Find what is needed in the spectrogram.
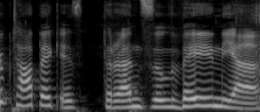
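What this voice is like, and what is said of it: Mock Dracula accent. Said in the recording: “I tried to make a good, like, Dracula accent.”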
